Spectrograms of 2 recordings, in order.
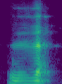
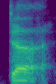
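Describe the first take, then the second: First: It begins with a voiced th sound. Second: It begins with a hard d sound. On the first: The speaker calls it right. "second, vibration" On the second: The speaker calls it wrong. "which is bad"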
